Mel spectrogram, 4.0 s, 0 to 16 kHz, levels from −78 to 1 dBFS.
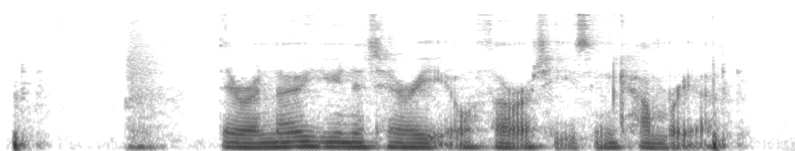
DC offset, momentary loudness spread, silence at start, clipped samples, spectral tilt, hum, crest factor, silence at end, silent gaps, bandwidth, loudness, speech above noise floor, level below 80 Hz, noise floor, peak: under 0.1%; 19 LU; 0.05 s; under 0.1%; -8 dB/octave; none; 18 dB; 0.35 s; none; 11.5 kHz; -26 LUFS; 31 dB; -44 dBFS; -56 dBFS; -8 dBFS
